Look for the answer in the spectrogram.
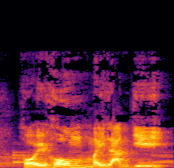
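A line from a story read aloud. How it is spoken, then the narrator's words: Stern gritted question. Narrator (Vietnamese): Ông giáo gằn giọng hỏi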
